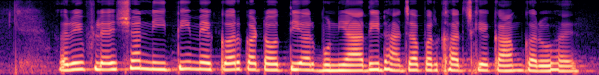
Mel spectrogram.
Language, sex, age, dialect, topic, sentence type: Magahi, female, 36-40, Southern, banking, statement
